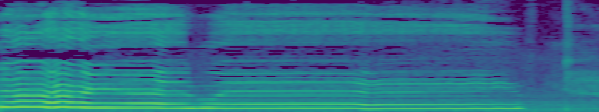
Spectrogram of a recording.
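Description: A female soprano voice holding one long high note without words. It wavers at first, then settles, dips slightly lower twice, and cuts off just before the end.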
